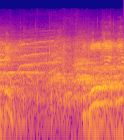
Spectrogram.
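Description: Several people's voices calling out and talking over one another, with no clear words.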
